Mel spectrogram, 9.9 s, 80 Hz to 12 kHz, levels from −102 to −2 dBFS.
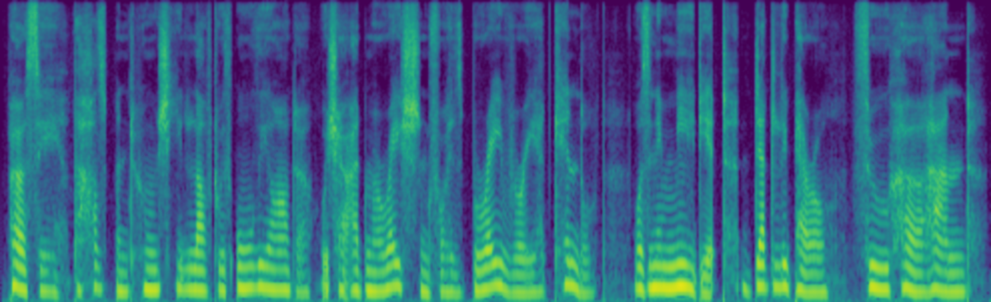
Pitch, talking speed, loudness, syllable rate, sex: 175 Hz, 155 wpm, -20 LUFS, 4.6 syllables/s, female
